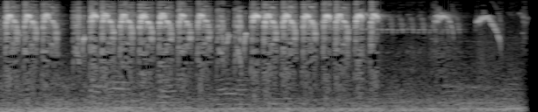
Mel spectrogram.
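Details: High, rapid bulbul chirps from a sogon used to provoke a fighter bird into answering, repeated in quick even bursts for several seconds, ending with a couple of clear arched whistles.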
